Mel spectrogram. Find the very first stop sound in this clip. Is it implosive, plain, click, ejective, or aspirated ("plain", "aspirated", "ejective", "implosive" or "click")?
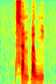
implosive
